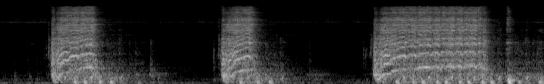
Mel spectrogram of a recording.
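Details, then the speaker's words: John Deere GT245 mower with Kawasaki engine, just after fitting a new starter (old one was sluggish and sticking): three brisk cranking bursts with a quick, even compression beat and the engine catching; normal starter cranking. "well the start starter sounds really good which is what I would expect for a brand new starter so great previously was a a little bit on the lethargic side"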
